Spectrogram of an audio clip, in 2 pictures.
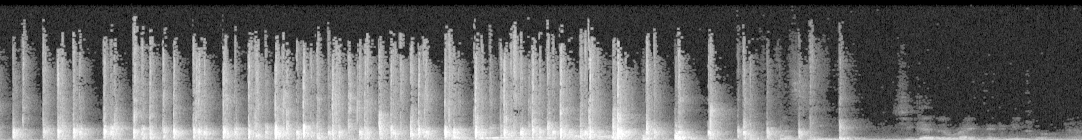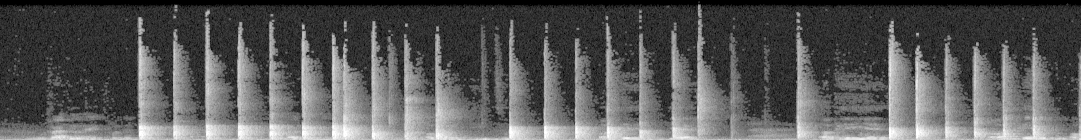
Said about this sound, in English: Everybody clap your hands. Everybody clap your hands, let's see. Clap your hands.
